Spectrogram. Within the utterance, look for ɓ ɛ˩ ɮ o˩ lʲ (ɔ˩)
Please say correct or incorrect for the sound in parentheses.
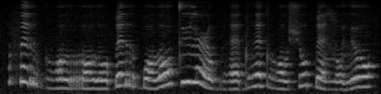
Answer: incorrect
